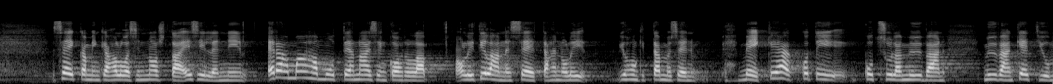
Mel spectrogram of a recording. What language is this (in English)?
Finnish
